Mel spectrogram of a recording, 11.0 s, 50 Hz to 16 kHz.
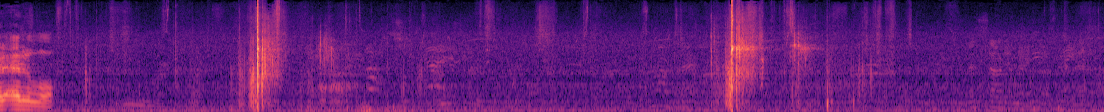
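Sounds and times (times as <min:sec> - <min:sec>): baseball bat cracking ball: 0:02.4 - 0:03.4, 0:07.1 - 0:08.5.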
